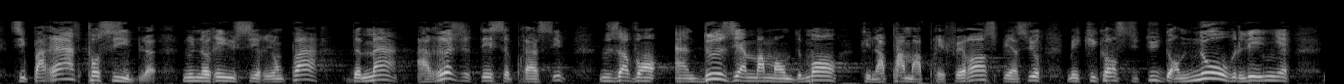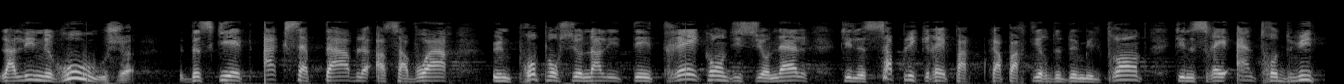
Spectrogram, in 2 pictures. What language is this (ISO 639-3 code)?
fra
